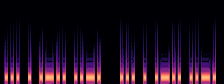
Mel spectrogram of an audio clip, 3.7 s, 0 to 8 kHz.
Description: Morse code, heard as a keyed tone, about 24 wpm, 250 Hz. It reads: SELF SELF
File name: morse-training-25WPM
